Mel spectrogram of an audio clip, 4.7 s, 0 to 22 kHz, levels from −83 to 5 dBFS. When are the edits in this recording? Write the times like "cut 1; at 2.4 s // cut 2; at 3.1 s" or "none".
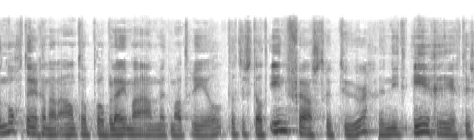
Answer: cut 1; at 1.7 s // cut 2; at 2.7 s // cut 3; at 3.8 s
